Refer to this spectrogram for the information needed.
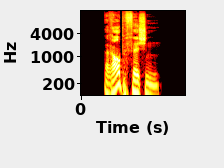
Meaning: dative plural of Raubfisch
- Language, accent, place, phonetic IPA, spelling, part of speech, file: German, Germany, Berlin, [ˈʁaʊ̯pˌfɪʃn̩], Raubfischen, noun, De-Raubfischen.ogg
